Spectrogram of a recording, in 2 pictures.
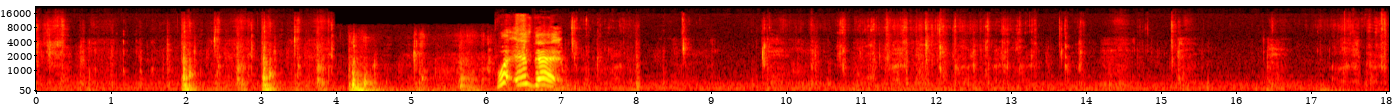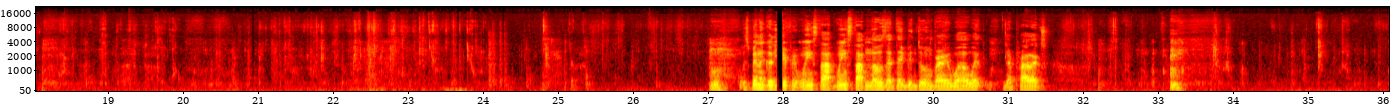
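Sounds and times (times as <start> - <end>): person chewing crispy chicken: 0.0 - 4.0, 7.1 - 15.7, 16.3 - 27.0, 31.6 - 36.0.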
